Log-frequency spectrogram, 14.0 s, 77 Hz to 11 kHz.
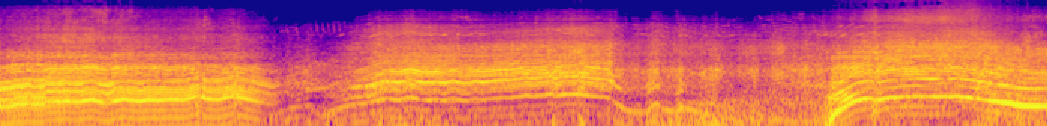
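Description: Engine of a Jeep 4x4 rally car at high revs on a dirt stage, heard in three passes. The first run is held high and falls away about four seconds in; the revs then climb again, hold and drop off around eight seconds; they rise once more about eleven seconds in and stay high.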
